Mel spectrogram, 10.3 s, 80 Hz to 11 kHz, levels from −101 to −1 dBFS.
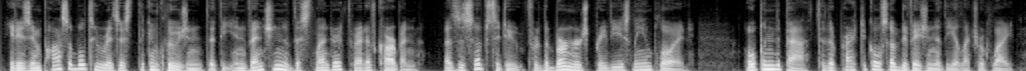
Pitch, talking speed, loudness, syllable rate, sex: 120 Hz, 205 wpm, -17 LUFS, 6.6 syllables/s, male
